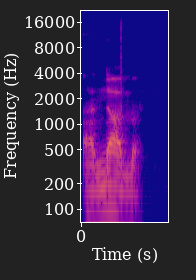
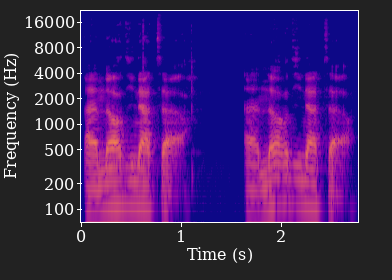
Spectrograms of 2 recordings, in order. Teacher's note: Usually, remember, un is pronounced un, un, unless it's followed by a vowel sound, which means a vowel or an H, because remember the H is silent and it's usually followed by a vowel. So then I'm going to connect the N to the next vowel with an N sound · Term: liaison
